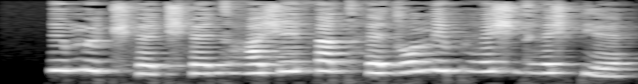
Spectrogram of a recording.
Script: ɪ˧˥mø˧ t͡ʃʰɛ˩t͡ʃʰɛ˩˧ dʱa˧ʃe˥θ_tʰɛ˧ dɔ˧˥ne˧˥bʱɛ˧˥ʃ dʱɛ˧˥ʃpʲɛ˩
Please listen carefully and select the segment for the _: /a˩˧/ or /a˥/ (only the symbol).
a˥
